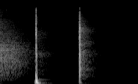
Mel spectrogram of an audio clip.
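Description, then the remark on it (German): A sharp hand clap, given on cue after a three-two-one countdown during a recording, rings out after a soft hiss, followed about half a second later by a second crisp, similar snap. Both are brief and bright, with no voices. “Äh, 3, 2, 1, Rekord. Äh, läuft. 3, 2, 1, Klatsch.”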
